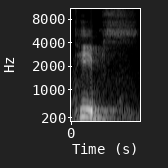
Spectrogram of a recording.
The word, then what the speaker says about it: থিবস: ইন the town of থিবস। শহরটার নাম কি, উচ্চারণটা কি হবে? থিবস। হ্যাঁ, থিবিস বলো না জানো আবার কেউ। হ্যাঁ, থিবিস নয়, এটা হবে কি থিবস।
